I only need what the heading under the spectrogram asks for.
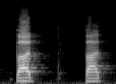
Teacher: but 这回那个 t 失去爆破，当然的。But, but 憋住气。 · But 最后那个 t 失去爆破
